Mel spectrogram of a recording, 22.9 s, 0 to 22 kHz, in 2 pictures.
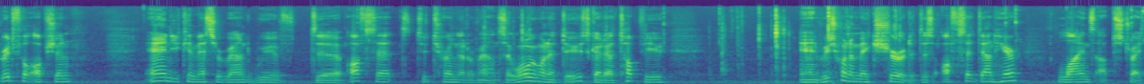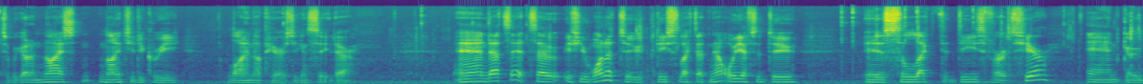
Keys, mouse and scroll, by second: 3.5 click, 5.9 scroll, 6.5 middle click, 9.9-13.9 drag, 13.9 scroll, 14.1-15.2 middle drag, 15.9 scroll, 16.0 middle click, 16.6-17.4 scroll, 17.7 alt+a, 19.7 click, 20.4 shift+click, 21.0 shift+click, 21.5 middle click, 22.0-22.4 scroll up 2, 22.7 g.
